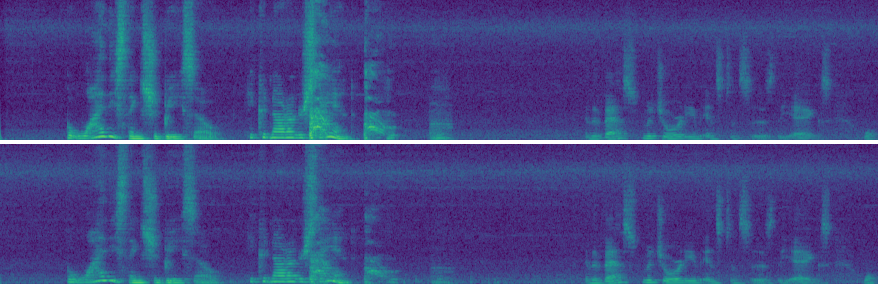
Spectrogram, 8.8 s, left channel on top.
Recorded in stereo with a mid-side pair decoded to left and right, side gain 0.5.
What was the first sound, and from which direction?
A man speaking, 45° left.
